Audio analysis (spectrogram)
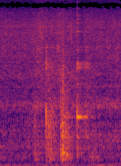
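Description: Spiced chicken seasoned with coriander powder and garam masala frying in a pot, with a few utensil scrapes and clinks from stirring over a steady low sizzle, moderately close.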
